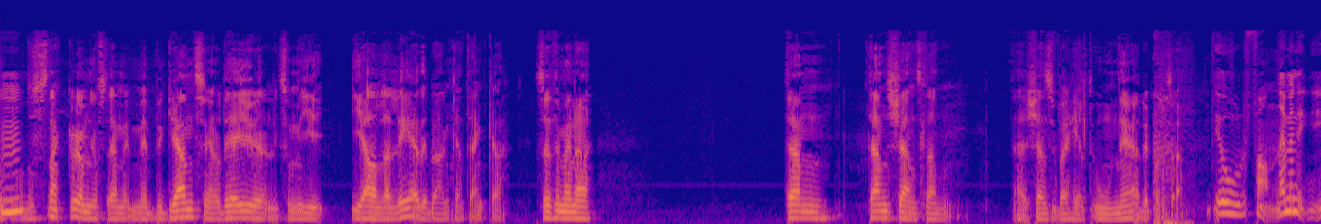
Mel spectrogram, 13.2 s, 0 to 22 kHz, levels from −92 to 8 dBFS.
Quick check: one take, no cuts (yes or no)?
no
